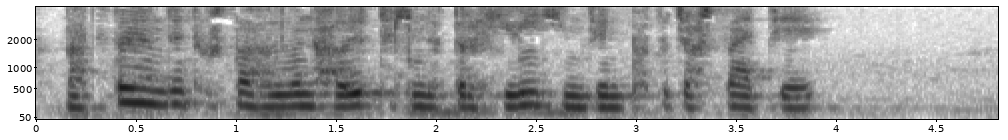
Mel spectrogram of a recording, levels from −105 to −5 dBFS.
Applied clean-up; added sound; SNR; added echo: none; none; none; none.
